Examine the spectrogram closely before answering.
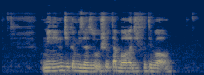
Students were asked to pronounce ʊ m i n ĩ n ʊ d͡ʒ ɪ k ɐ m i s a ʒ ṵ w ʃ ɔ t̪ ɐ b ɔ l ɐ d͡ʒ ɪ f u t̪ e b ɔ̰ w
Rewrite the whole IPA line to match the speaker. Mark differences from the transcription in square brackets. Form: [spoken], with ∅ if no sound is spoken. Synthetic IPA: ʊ m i n ĩ n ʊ d͡ʒ ɪ k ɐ m i [z] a [z] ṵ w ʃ [u] t̪ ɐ b ɔ l ɐ d͡ʒ ɪ f u t̪ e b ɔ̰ w

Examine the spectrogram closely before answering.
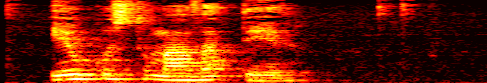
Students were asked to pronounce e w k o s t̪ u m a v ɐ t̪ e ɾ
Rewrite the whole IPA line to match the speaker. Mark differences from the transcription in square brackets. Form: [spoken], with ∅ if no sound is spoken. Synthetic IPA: e w k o s t̪ u m a v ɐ t̪ e ɾ

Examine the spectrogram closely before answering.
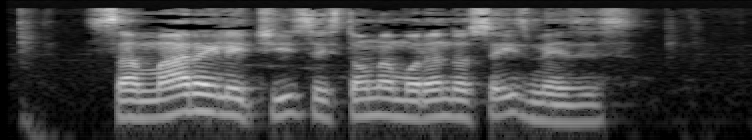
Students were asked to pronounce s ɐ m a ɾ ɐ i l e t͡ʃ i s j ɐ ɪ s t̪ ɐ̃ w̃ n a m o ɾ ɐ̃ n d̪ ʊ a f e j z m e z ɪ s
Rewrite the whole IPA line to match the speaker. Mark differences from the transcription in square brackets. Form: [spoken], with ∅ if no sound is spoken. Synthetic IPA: s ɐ m a ɾ ɐ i l e t͡ʃ i s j ɐ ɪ s t̪ ɐ̃ w̃ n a m o ɾ ɐ̃ n d̪ ʊ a [s] e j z m e z ɪ s

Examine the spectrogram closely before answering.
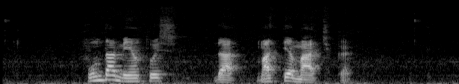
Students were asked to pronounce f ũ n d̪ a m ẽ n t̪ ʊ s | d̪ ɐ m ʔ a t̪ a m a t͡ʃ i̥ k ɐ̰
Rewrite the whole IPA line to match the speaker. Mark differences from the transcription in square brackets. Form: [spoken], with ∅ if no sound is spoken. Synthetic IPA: f ũ n d̪ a m ẽ n t̪ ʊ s | d̪ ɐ m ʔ a t̪ [e] m a t͡ʃ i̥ k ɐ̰

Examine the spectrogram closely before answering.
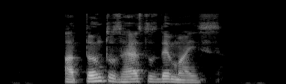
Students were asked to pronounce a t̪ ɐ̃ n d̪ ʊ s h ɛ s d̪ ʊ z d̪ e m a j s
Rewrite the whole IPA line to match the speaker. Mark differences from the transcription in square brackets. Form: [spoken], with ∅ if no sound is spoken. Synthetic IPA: a t̪ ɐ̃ n [t̪] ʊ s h ɛ s [t̪] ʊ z d̪ e m a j s

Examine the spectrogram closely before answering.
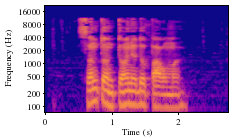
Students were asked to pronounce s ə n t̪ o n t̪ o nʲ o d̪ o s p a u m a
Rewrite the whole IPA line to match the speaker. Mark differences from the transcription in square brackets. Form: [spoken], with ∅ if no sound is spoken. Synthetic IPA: s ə n t̪ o n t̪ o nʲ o d̪ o [∅] p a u m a

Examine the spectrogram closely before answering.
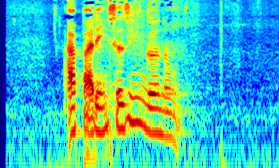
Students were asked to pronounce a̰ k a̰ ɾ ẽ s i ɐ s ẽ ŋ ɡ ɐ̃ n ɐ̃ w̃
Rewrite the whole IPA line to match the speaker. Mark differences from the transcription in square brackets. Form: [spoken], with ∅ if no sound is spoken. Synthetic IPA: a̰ [p] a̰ ɾ ẽ s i ɐ [z] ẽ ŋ ɡ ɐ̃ n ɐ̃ w̃

